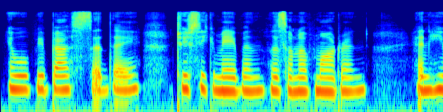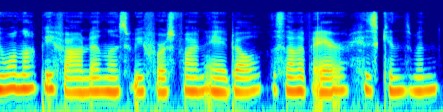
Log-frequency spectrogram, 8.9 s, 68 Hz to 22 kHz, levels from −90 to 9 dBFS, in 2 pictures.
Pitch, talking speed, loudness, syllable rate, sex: 210 Hz, 205 wpm, -20 LUFS, 4.5 syllables/s, female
